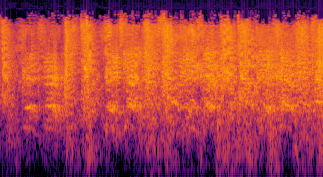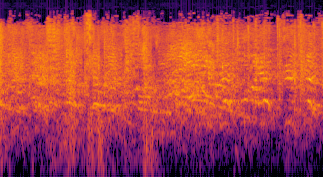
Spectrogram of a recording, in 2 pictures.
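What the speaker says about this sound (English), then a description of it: "Very vocal crowd here inside the NXT arena." Wrestling arena crowd at an NXT TakeOver event at Full Sail University cheers and chants, a loud, rolling mass of voices with occasional thuds from the ring and bursts of shouting.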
